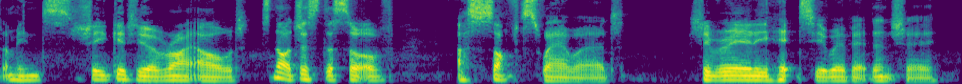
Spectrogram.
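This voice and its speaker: A man with a London accent speaks at a moderate pace in a fairly low voice. His pitch varies in an ordinary way, and the background is quiet. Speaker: comedian podcast host. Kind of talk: casual chat.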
